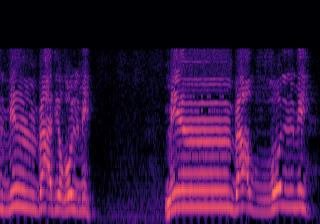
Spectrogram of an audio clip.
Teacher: ظاء مشددة، الدال أدغمت في الظاء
